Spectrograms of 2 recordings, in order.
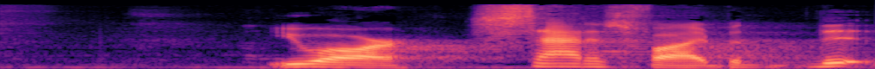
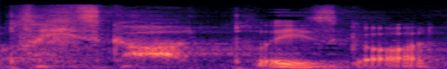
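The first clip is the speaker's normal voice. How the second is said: mumbled desperate prayer; 3 semitones higher, 4 dB quieter, slower than usual. Retold or imitated. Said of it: "all they can manage in their hearts is to mumble to God".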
